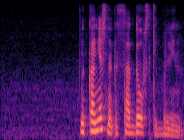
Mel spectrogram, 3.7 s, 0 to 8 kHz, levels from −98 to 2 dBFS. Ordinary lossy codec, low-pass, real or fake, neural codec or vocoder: none; 7.2 kHz; fake; codec, 44.1 kHz, 7.8 kbps, DAC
